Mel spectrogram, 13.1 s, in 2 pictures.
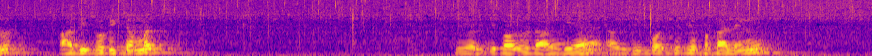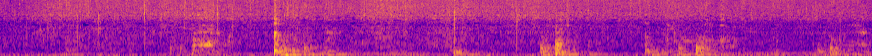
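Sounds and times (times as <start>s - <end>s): onions sizzling in hot oil: 0.0s - 13.0s
metal spoon scraping pan: 7.0s - 13.0s.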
